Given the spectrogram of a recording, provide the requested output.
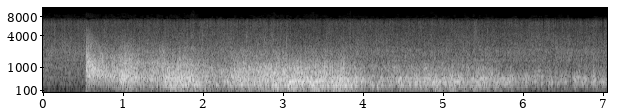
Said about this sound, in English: We're safer with the rain, you know. One more lovely spring day like yesterday, and we'll need a group lobotomy.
